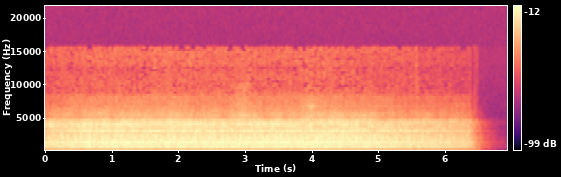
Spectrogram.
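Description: Fire engine running steadily, a steady mechanical hum with a faint high whine; it fades out near the end.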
